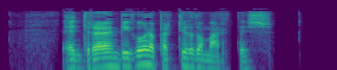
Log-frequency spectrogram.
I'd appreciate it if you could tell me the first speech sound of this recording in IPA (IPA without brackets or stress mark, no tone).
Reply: e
